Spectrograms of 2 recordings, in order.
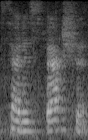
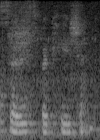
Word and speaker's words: satisfaction: page 35 there is a word satisfaction that is not satisfication overall I like the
